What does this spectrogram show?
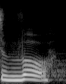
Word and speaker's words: vô: It's vô with the little hat accent on the o, the circumflex.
